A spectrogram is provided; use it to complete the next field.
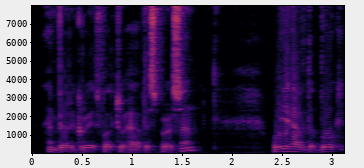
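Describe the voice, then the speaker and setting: A man with a non-native accent speaks at a fairly quick pace in a medium pitch, with ordinary pitch variation. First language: not English. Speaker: religious debater and author. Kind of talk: livestream polemic talk. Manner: animated.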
